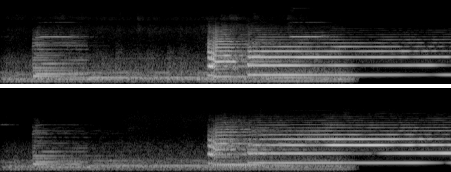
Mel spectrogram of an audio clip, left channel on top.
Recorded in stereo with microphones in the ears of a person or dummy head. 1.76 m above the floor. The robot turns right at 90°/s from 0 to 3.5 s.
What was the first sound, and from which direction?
A piano, 30° left.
